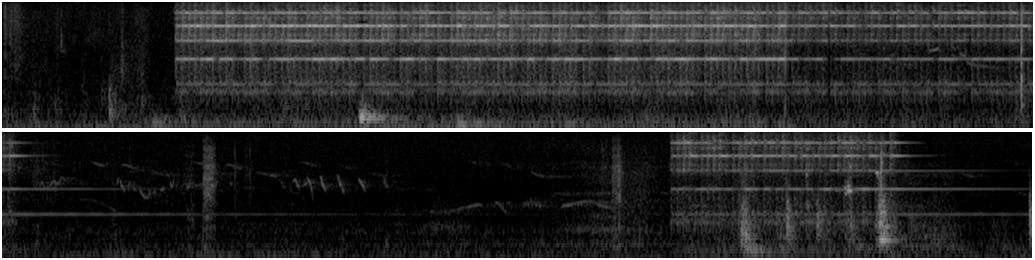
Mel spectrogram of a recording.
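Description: Electric doorbell ringing: one long ring of about four seconds, then a second, shorter ring.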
